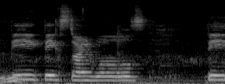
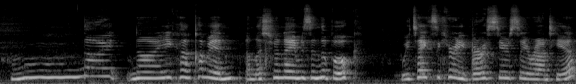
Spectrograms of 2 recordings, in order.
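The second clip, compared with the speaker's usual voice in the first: put-on old female gnome voice, much higher pitch; 8 semitones higher than usual. In a tabletop game, voicing an old female gnome the party meets: old female gnome voice. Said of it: "and you also see a gnome, a female gnome, and she also looks old for a gnome".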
